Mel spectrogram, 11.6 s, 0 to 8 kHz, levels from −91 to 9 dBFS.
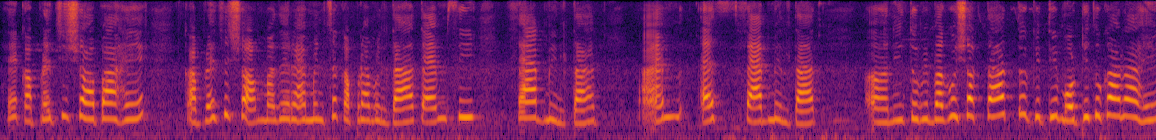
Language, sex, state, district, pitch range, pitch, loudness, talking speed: Marathi, male, Maharashtra, Chandrapur, 295-370 Hz, 320 Hz, -20 LUFS, 135 wpm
